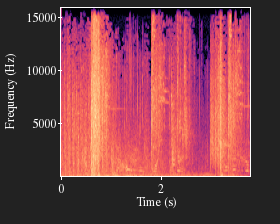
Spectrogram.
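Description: Video game gunfire crackles in a shooter match, with several loud bursts and scattered shots close by. A voice talks over them.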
